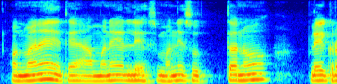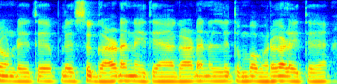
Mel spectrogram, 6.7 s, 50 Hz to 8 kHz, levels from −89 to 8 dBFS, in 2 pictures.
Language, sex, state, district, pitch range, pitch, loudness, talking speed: Kannada, male, Karnataka, Bangalore, 125-140 Hz, 130 Hz, -17 LUFS, 180 wpm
